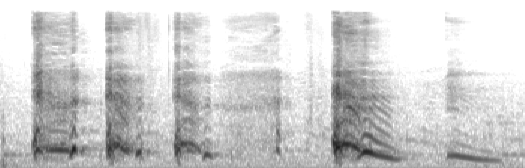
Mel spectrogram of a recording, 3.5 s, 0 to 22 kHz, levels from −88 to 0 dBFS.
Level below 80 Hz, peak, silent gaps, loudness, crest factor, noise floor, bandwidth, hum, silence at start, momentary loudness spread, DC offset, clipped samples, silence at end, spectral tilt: -64 dBFS; -2 dBFS; none; -24 LUFS; 24 dB; -44 dBFS; 16.5 kHz; none; 0 s; 23 LU; under 0.1%; under 0.1%; 0.2 s; -3 dB/octave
